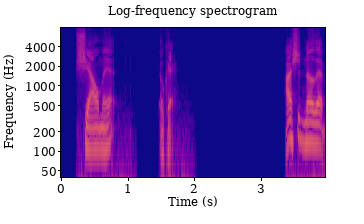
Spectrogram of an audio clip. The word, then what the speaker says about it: Chalmette: It's pronounced Chalmette.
